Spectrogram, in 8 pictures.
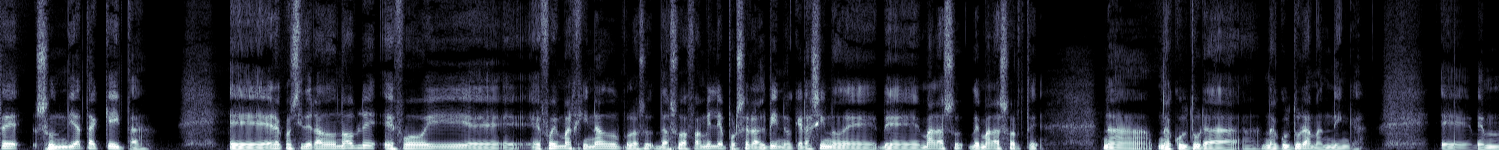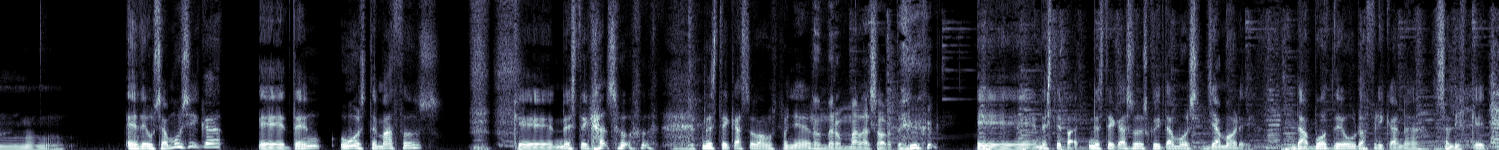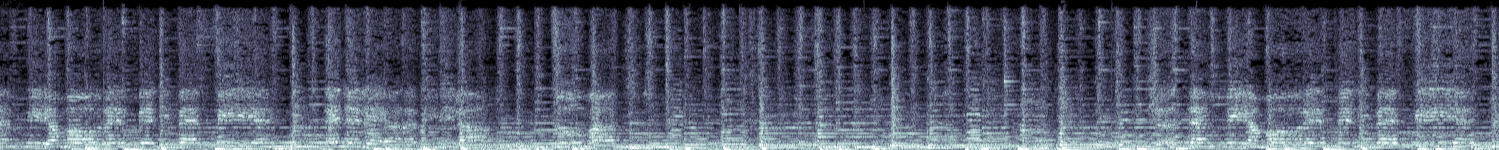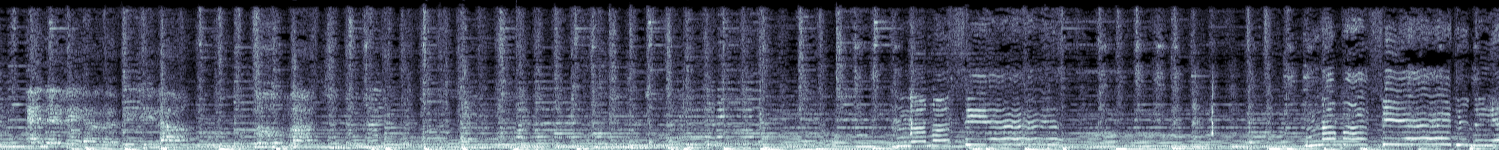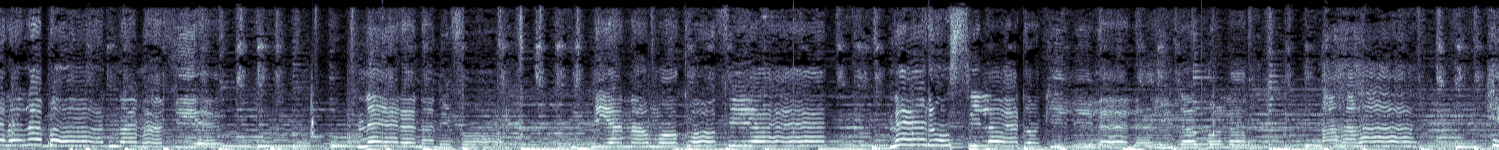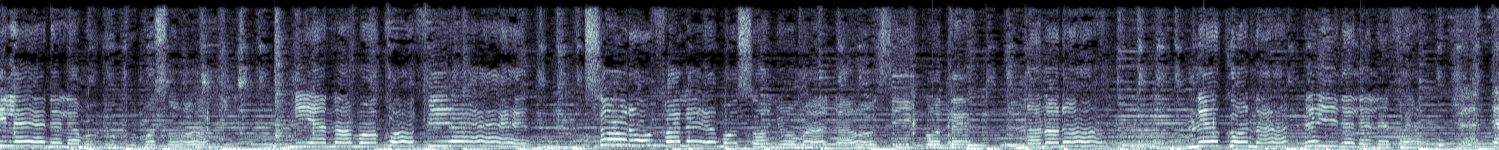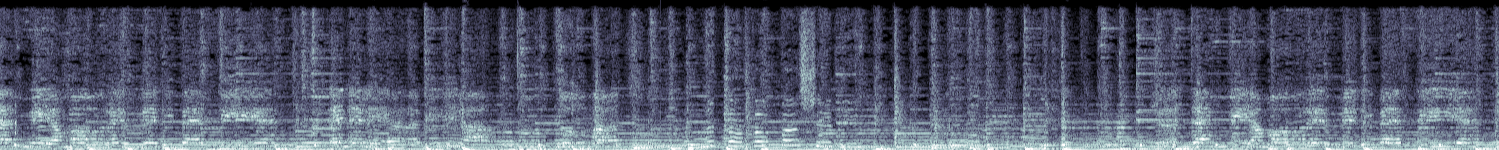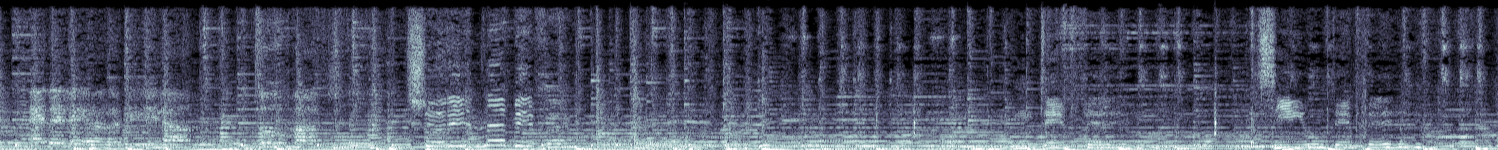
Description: Conexión en directo con Radio Pardiñas, a emisión radiofónica desde o Festival de Pardiñas (Pardiñas, Guitiriz, Lugo).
